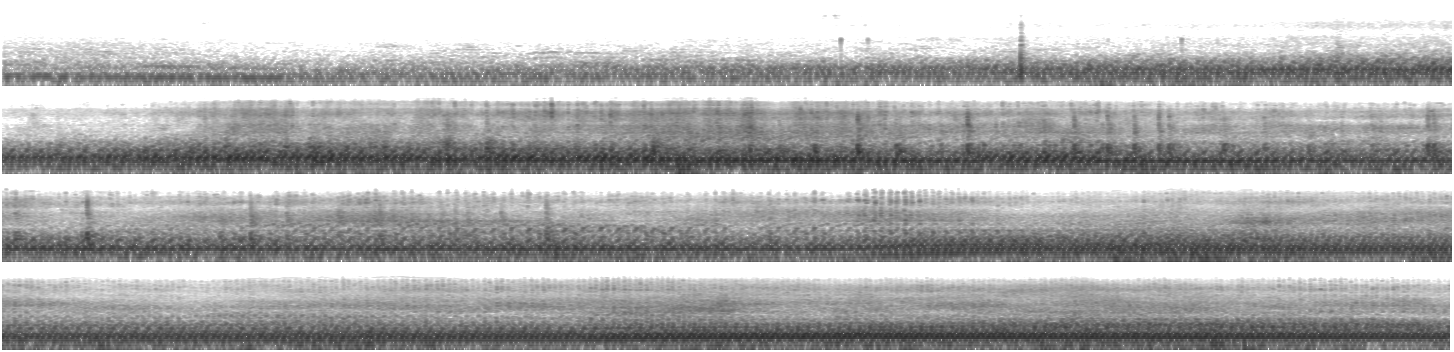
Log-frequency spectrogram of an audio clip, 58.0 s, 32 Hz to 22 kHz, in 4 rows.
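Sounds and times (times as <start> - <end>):
CAC CA-16 Wirraway aircraft landing: 0.0 - 57.9.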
